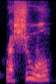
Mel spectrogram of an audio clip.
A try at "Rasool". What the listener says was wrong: The H is the H is silent.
